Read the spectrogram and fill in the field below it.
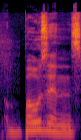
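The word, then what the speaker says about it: boatswain's: And he pointed out to me that it's spelled boatswains. Right. And he said, never say that. Right. Never say that out loud. He said, It's bosun's chair.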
